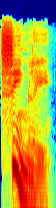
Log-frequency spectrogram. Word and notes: seemly: British English

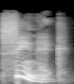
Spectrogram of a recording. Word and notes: scenic: British English

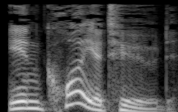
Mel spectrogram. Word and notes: inquietude: British English

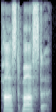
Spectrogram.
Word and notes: past master: British English

